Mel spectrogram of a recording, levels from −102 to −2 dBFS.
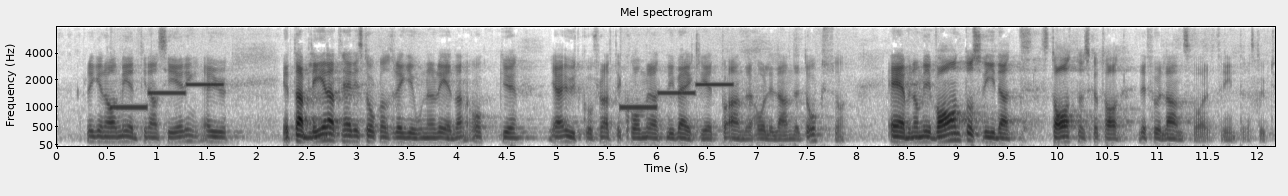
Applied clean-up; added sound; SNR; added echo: none; Telephone; 2 dB; none.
